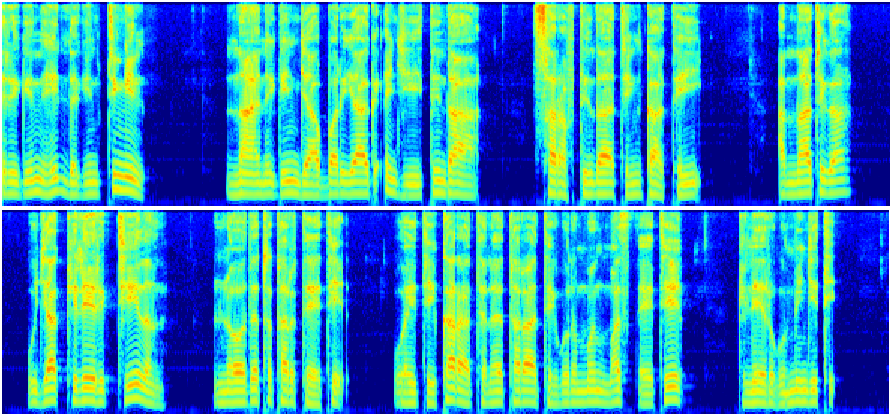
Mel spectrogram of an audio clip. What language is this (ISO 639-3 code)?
mde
